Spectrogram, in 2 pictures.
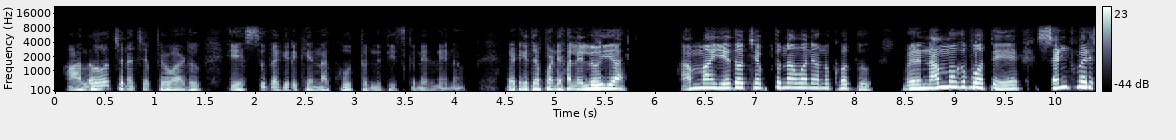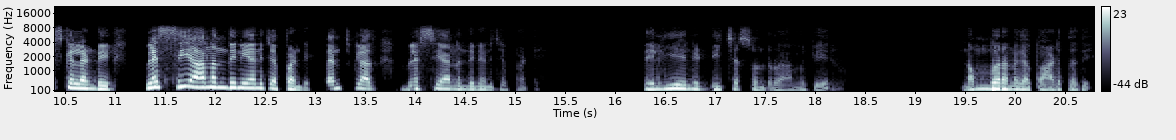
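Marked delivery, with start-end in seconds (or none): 4.5-15.2 preaching at full force. Acted. Calls congregation to shout.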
